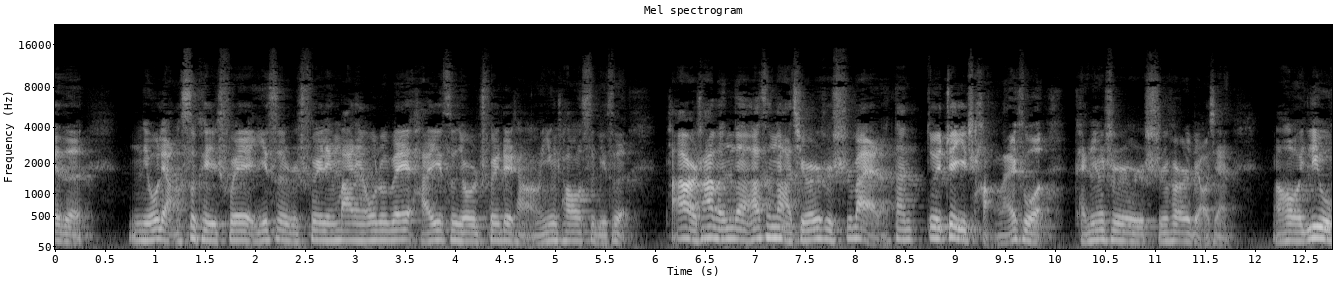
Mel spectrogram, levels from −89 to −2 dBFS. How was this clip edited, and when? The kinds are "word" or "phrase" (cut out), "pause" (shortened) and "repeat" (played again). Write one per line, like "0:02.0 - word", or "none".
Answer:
none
